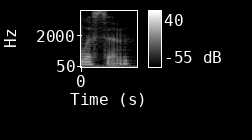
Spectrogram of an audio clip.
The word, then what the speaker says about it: listen: Wait, why did the T drop out of listen? Well, listen comes from the Middle English word listen. Middle English speakers naturally dropped the T because it was physically difficult to pronounce when stuck directly between an S and an N.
